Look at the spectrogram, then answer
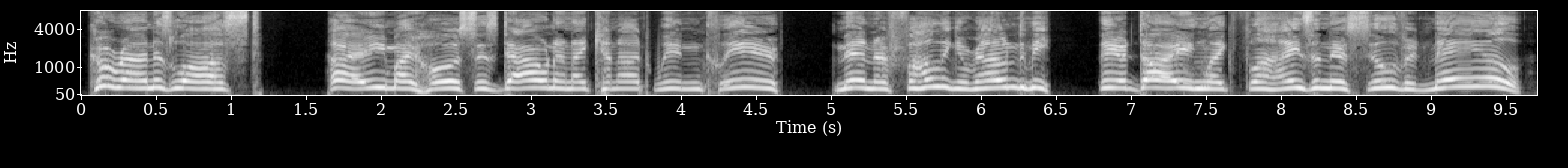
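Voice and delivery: high, panicked battlefield report; screaming. A narrator's reading. Fallen priest reports the slaughter to his queen, screaming. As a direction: scream the bad news in desperate high pitch. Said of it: "screamed the skull-like apparition".

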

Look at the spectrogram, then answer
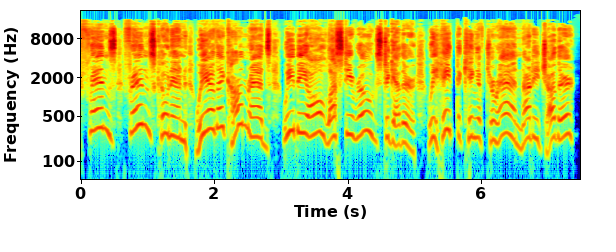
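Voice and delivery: very high pirate voice; eager pleading. A narrator's reading. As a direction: placate the captain in eager, high cries. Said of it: "they cried eagerly".

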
